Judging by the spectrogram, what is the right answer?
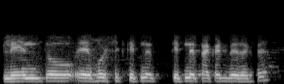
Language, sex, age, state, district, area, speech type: Urdu, male, 18-30, Delhi, North West Delhi, urban, conversation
